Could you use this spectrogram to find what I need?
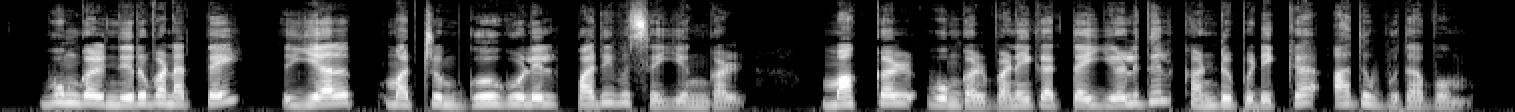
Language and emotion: Tamil, neutral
